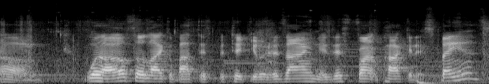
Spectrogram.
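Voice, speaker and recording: Music plays in the background. A man talks with a Louisiana accent. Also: medium pitch for a man, ordinary pitch variation, moderate pace. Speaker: YouTuber reviewing gear. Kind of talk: casual show-and-tell.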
